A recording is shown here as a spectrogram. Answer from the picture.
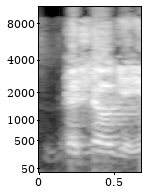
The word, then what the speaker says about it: Khashoggi: So the latest news is, and I'm not really good at pronouncing the victim's name here, Khashoggi. – Khashoggi, yeah.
